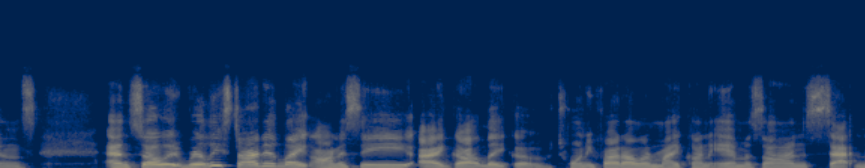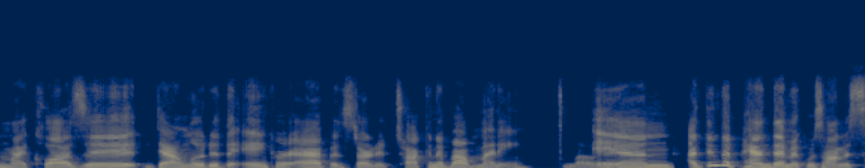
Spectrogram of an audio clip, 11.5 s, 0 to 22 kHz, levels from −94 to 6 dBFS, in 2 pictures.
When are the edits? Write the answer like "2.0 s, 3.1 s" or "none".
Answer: 9.3 s, 10.3 s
